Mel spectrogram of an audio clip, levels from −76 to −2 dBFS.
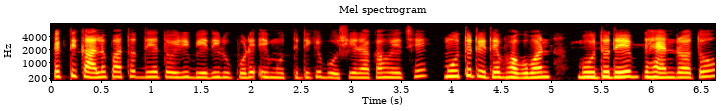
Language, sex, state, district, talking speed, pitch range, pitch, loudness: Bengali, female, West Bengal, Paschim Medinipur, 145 wpm, 235-265 Hz, 250 Hz, -19 LUFS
